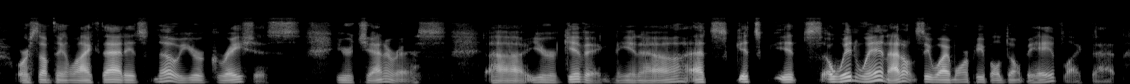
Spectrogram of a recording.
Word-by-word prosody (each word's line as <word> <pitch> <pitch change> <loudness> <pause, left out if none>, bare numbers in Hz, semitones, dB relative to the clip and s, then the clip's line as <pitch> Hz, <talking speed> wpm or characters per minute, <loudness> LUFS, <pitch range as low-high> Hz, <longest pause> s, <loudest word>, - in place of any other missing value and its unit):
or 95 - -1
something 100 -1 0
like 95 -1 +3
that, 110 -1 +7
it's, 100 0 -2
no, 155 +3 +1
you're 100 0 -3
gracious, 100 +4 -3 0.3
you're 100 -1 -5
generous, - - -4 0.4
uh, 85 -1 +1
you're 105 -1 -4
giving, 100 - 0
you 95 +1 -6
know? 95 +10 -1
That's 115 -1 +1
it's 125 -1 +1
it's 115 -2 -1
a - - +1
win-win. 160 +6 +4
I - - +9
don't 155 - 0
see 125 - 0
why 105 -1 +5
more 110 +2 -5
people 105 -4 -4
don't 100 +1 -7
behave - - -3
like - - -11
that. - - -14
105 Hz, 160 wpm, -26 LUFS, 95-115 Hz, 0.4 s, I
